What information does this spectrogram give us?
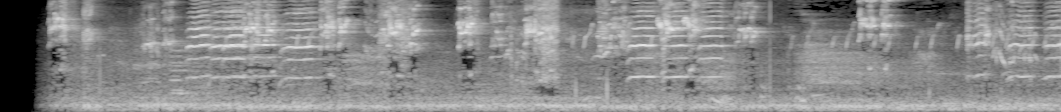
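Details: A breeding pair of Swainson's Lorikeets (Rainbow Lorikeet), whose babies are in a nest box, give harsh, buzzy screeches in quick, overlapping, nearly nonstop bursts, with a faint low hum beneath.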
